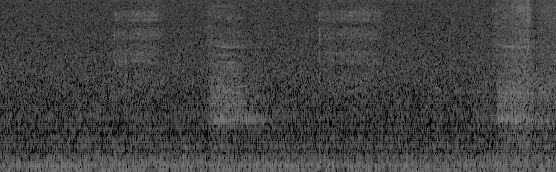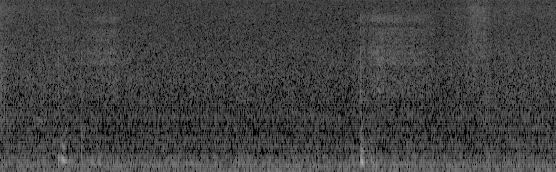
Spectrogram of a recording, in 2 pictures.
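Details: Puppy asleep and snoring quietly, airy breath bursts returning every few seconds, with two faint clicks and a constant low background rumble.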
